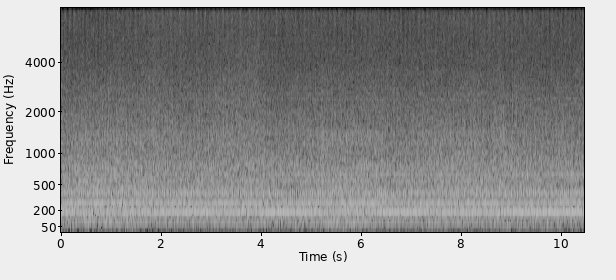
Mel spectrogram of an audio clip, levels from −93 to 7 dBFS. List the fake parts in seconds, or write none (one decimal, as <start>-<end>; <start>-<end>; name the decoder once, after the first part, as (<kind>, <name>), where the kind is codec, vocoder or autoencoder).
1.8-2.4 (autoencoder, DAC-VAE); 4.5-5.1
